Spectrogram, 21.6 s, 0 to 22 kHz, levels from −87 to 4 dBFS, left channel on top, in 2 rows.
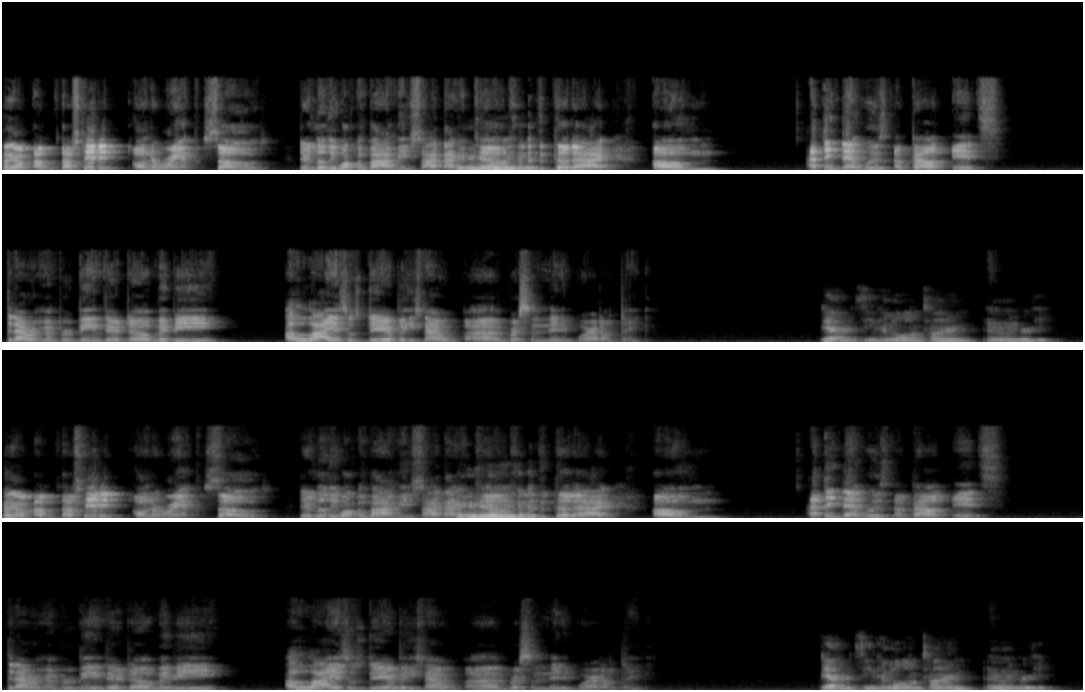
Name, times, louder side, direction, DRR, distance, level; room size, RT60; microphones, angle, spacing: voice 1, 0.0-2.6 3.0-5.1 5.5-7.1 8.0-10.0 10.9-12.9 13.6-17.2 20.7-20.9, left 4 dB, 50° left, 5 dB, 0.4 m, -33 dB
voice 2, 4.5-5.3 19.0-21.2, right 1 dB, 75° right, 0 dB, 0.8 m, -33 dB
2.7 x 2.1 x 3.6 m, 0.43 s
head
